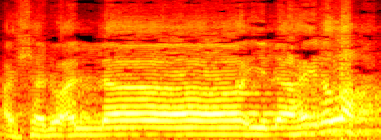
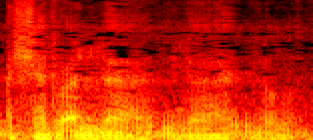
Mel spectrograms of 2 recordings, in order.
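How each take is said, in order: First: It is said loudly. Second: It is said quietly.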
